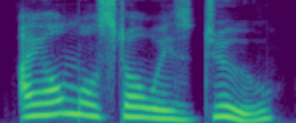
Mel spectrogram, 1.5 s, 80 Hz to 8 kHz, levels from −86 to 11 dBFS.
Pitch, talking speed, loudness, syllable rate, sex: 235 Hz, 160 wpm, -14 LUFS, 4.8 syllables/s, female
